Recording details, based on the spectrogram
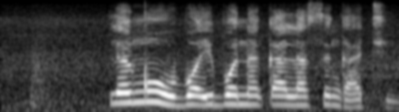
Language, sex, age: Zulu, male, 24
